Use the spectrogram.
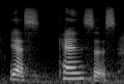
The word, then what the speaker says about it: Kansas: william clinton is from its ark do you pronounce the last sir in kansas you do yes kansas it's actually a algonquin name it's a native american tribe name so it's kansas and arkansas uh arkansas actually there are two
